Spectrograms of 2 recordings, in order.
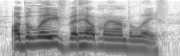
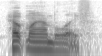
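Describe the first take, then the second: First: Loud, high cry of I believe, dropping on the plea; loud pleading cry; desperate cry. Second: Said in the usual way. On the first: Retold or imitated. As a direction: call it out like the father in anguish. Quoting the father's desperate cry.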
